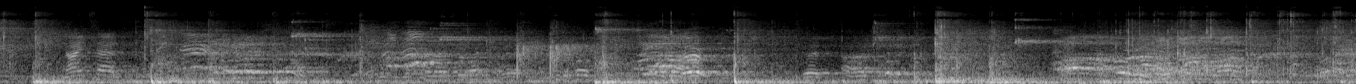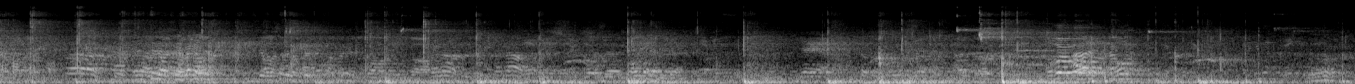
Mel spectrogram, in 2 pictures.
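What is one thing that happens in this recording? Young men call out and shout to each other in a large echoing hall.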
